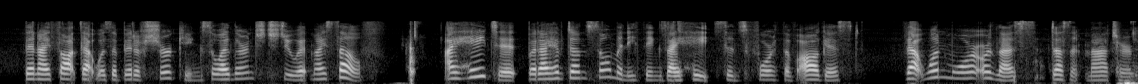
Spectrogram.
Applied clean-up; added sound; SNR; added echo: neural mask model Resemble Enhance denoiser.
